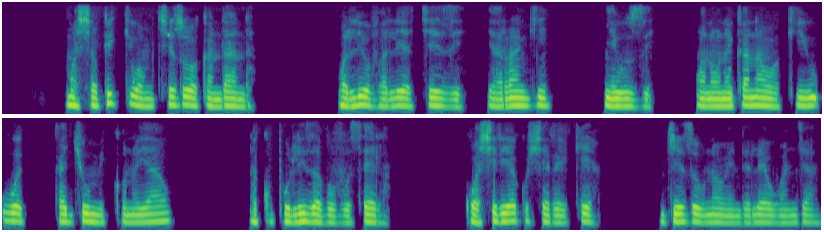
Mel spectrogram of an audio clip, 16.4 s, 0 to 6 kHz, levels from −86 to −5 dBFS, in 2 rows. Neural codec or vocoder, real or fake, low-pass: none; real; 5.4 kHz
